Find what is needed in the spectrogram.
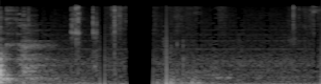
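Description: Faint clicks and light rustling of hands handling a thin strand of fly-tying wire at the vise. The sound cuts out completely for an instant about halfway.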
